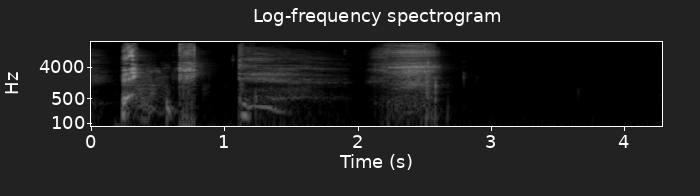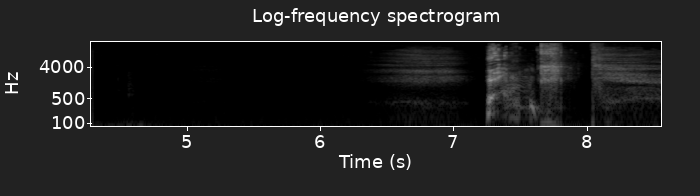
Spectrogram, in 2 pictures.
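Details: Two clusters of short, muffled, forcefully held-back sneeze bursts separated by a quiet pause, manually induced at extra-sensitive spots: stifled sneezes.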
